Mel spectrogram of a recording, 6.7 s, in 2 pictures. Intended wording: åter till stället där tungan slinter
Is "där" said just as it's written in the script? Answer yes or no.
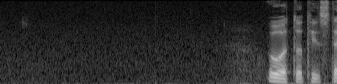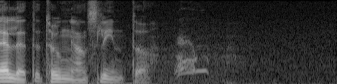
no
